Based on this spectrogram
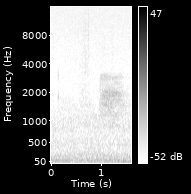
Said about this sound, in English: And behind me, you might be able to hear the crows. They may be a bit distant. Can you hear?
